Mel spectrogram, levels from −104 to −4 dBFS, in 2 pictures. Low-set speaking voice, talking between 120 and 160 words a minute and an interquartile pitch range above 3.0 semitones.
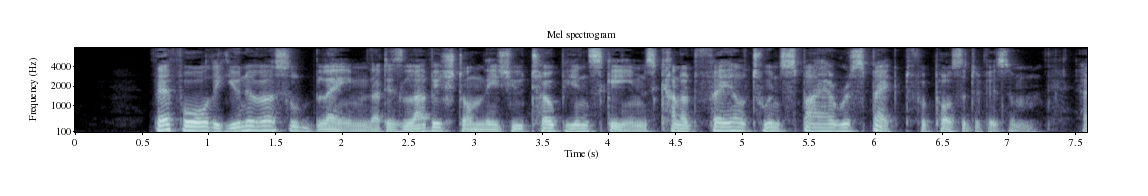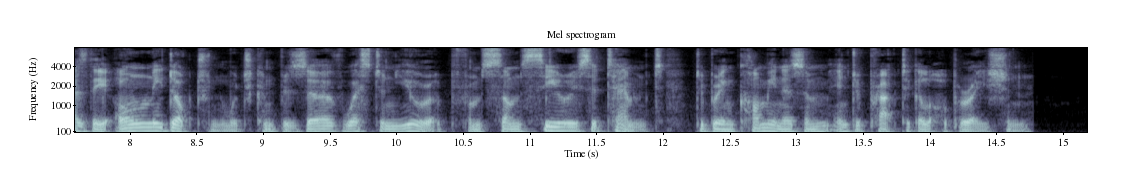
Yes: low, 105 Hz; average, 145 wpm; average, 4.7 semitones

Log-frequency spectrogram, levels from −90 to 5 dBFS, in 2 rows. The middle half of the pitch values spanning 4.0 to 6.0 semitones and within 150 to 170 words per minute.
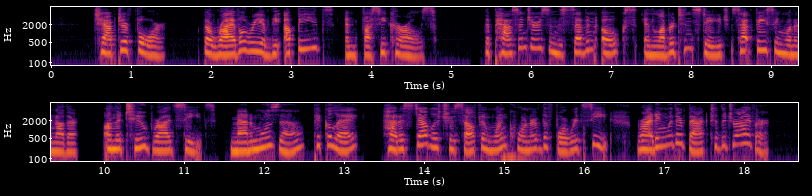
Yes: wide, 5.4 semitones; average, 155 wpm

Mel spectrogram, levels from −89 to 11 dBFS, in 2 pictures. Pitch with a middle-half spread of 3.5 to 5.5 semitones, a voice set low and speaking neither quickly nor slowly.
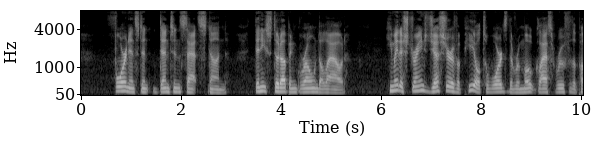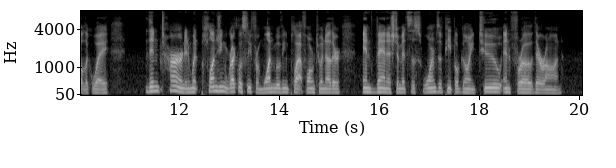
No: average, 2.7 semitones; low, 125 Hz; average, 160 wpm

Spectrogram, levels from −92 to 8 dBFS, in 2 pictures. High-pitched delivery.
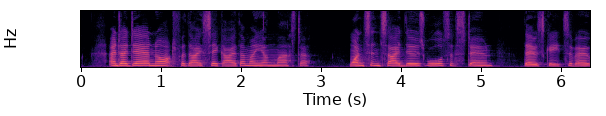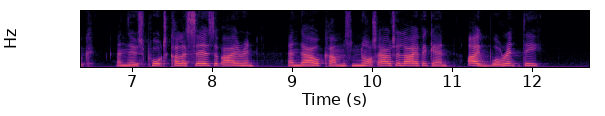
Yes: very high, 250 Hz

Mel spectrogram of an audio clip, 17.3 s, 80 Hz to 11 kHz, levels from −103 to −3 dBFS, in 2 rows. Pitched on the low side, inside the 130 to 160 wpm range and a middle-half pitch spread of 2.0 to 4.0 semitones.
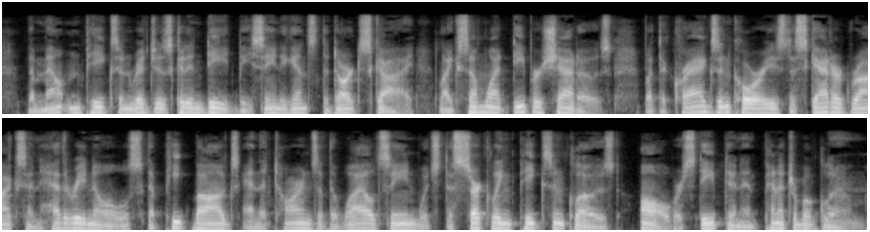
No: low, 105 Hz; average, 170 wpm; average, 3.1 semitones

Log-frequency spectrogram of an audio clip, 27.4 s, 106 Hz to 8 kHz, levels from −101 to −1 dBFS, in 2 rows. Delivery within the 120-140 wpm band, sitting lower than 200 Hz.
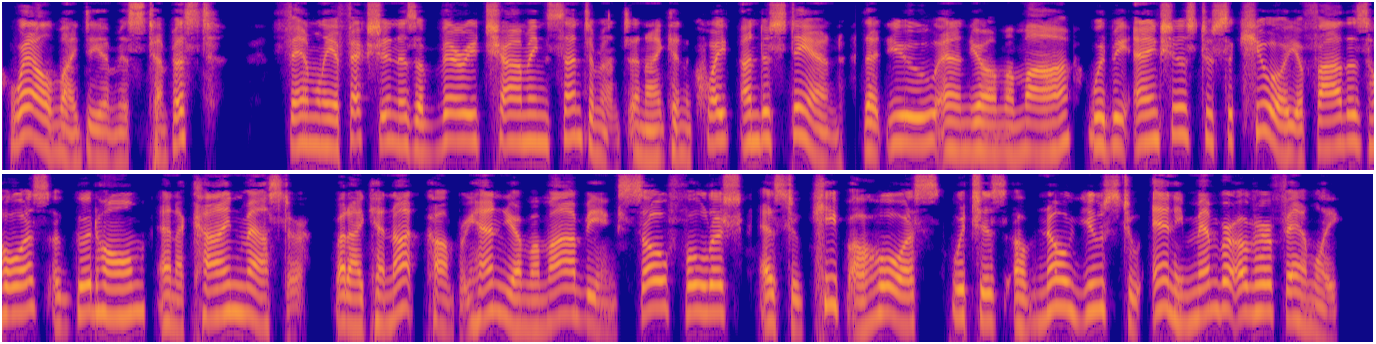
No: slow, 135 wpm; high, 205 Hz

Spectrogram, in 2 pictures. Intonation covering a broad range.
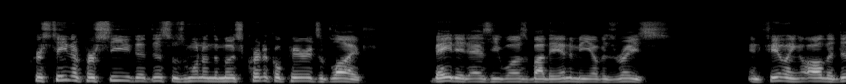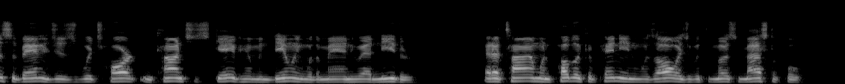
No: average, 3.6 semitones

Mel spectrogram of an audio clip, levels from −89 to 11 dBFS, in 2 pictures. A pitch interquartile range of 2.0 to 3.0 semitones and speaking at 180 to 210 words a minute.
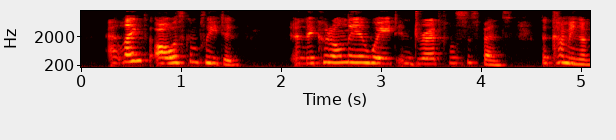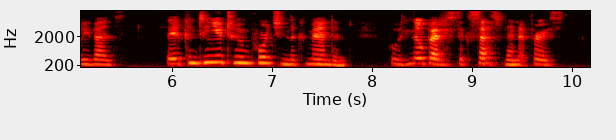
No: average, 4.6 semitones; average, 190 wpm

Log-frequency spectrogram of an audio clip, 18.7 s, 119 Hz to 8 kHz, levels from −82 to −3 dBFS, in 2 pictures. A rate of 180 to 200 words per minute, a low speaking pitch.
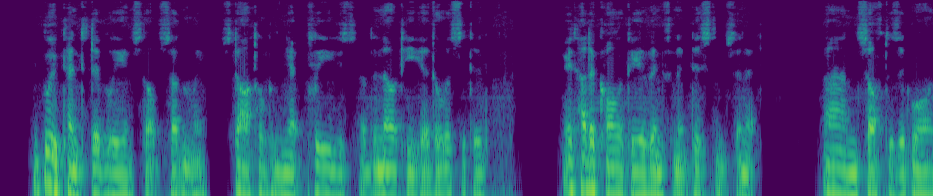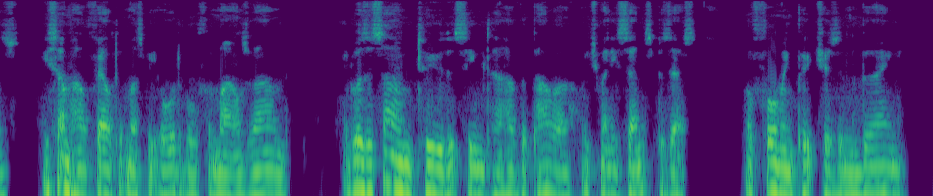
Yes: average, 195 wpm; low, 100 Hz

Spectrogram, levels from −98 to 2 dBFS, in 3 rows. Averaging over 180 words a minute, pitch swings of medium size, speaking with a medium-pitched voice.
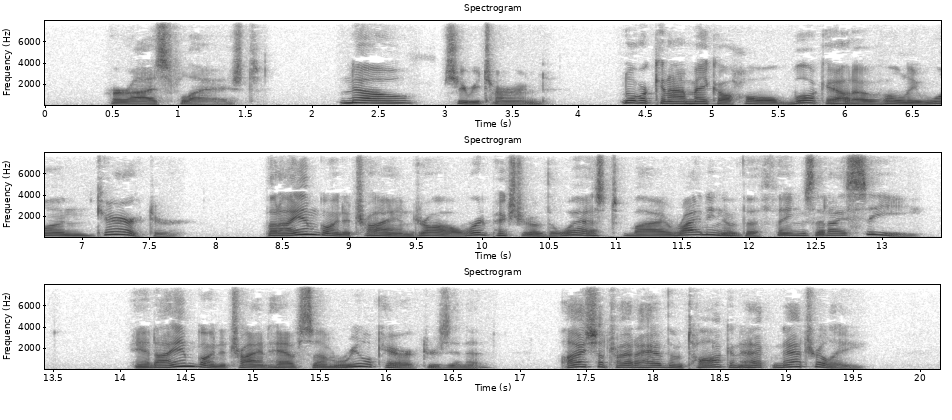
No: average, 190 wpm; wide, 7.7 semitones; medium, 160 Hz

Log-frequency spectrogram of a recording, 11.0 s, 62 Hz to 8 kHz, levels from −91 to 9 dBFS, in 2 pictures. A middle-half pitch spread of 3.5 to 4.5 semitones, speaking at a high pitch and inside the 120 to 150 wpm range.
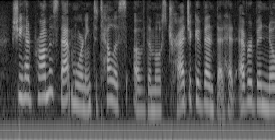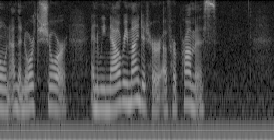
No: average, 3.8 semitones; high, 205 Hz; average, 165 wpm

